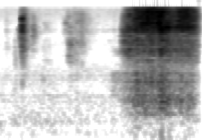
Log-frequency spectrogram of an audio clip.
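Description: An older man slurps noodles up close.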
